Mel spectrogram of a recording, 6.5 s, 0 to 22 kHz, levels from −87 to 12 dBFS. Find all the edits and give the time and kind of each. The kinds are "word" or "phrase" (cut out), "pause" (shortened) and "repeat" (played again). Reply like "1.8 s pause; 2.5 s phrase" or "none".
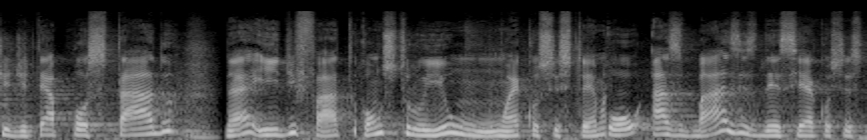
2.7 s phrase; 4.5 s word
